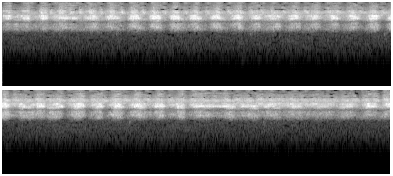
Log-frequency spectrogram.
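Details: Many cicadas calling in summer: a bright, hissing buzz that wavers in quick regular pulses, about two and a half per second, unbroken for the whole stretch.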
